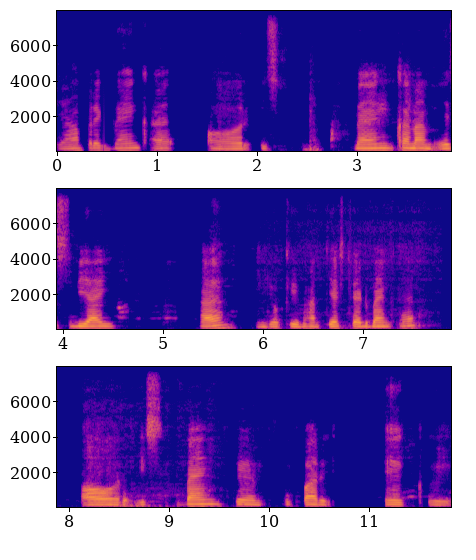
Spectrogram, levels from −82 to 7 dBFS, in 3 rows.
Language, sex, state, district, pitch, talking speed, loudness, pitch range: Hindi, male, Chhattisgarh, Korba, 115 Hz, 130 wpm, -22 LUFS, 110-125 Hz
